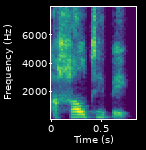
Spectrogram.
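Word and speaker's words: Akhal-Teke: in the world the achal teke i know there's a k americans pronounce it but in that area the k is more guttural a haltepe they come from turkmenistan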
